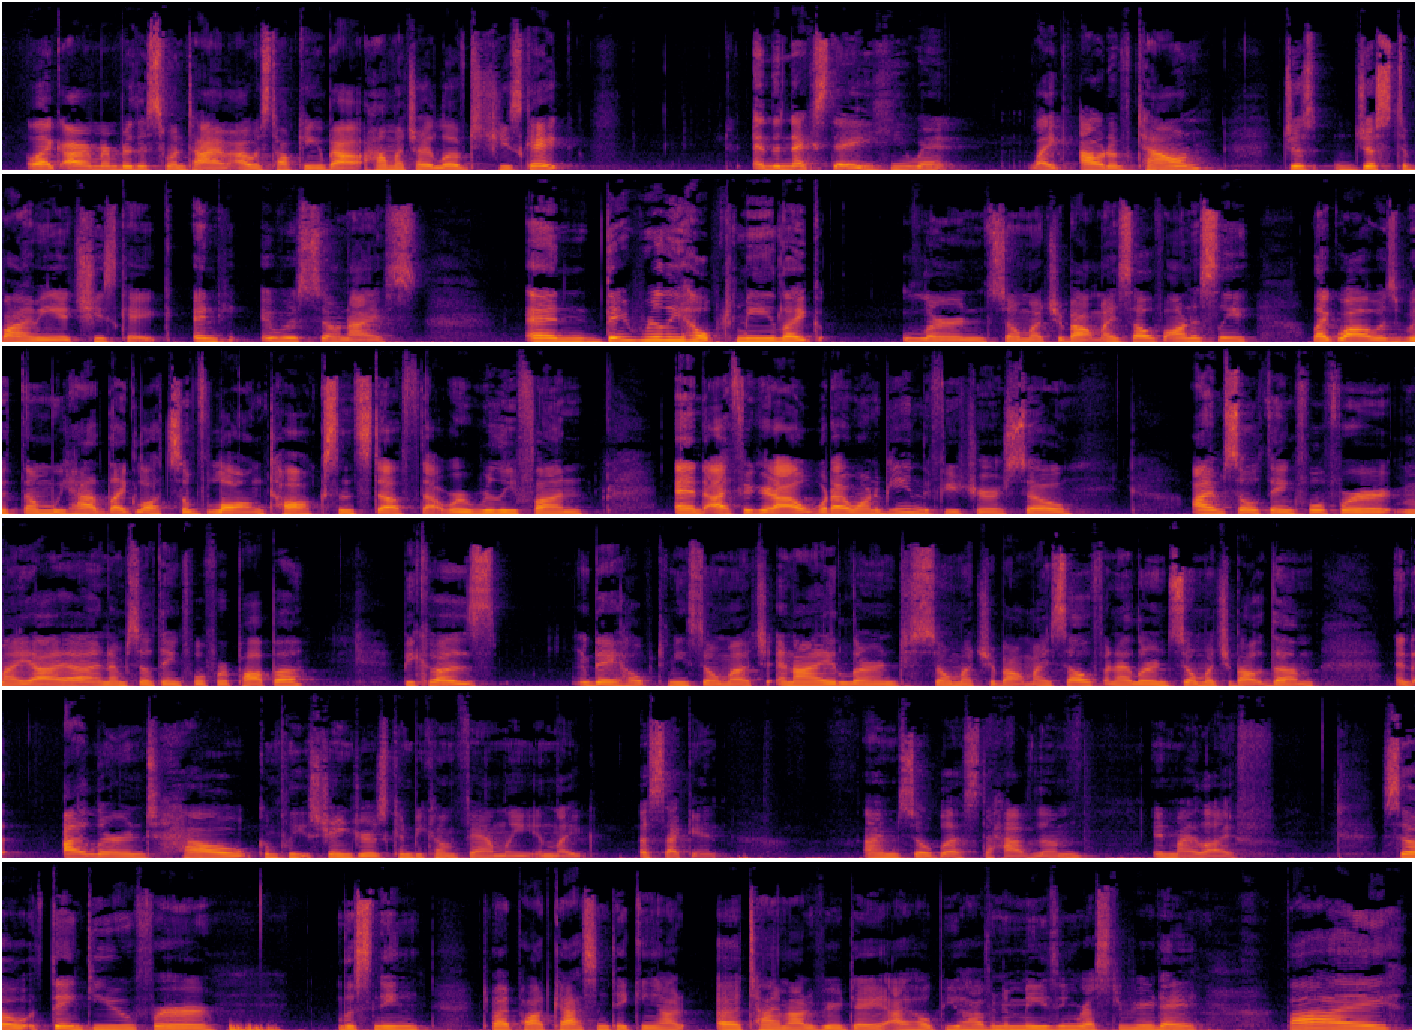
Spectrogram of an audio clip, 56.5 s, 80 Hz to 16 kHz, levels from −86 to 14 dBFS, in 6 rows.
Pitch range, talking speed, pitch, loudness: 205-235 Hz, 175 wpm, 220 Hz, -21 LUFS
